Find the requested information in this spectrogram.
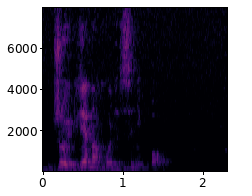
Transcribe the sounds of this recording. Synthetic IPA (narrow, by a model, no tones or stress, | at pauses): ʐɔjɡlʲɛnaxɔd͡zʲit̪sːənʲɪpa̰lˠ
